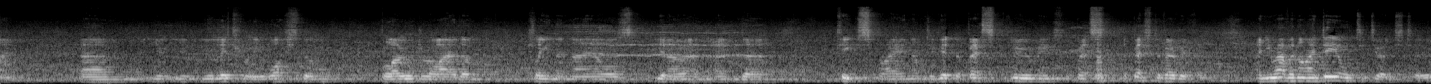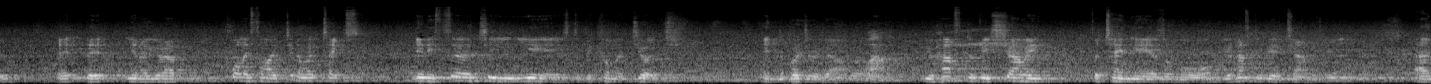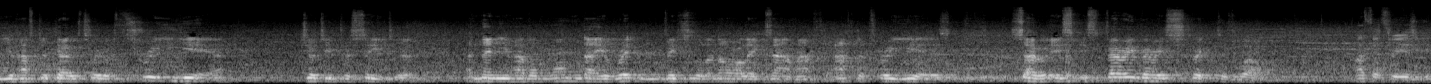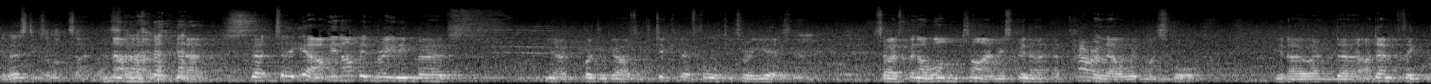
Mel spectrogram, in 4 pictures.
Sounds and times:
Speech: 0:00.0 - 0:21.3, 0:21.9 - 0:41.4, 0:42.2 - 0:55.0, 0:55.6 - 0:57.2
Inside, large room or hall: 0:00.0 - 0:57.2.

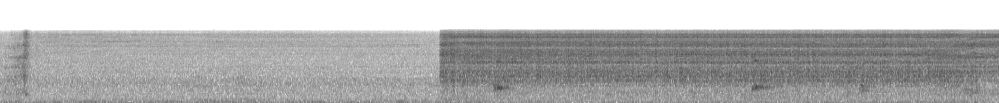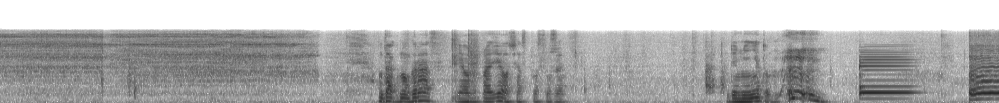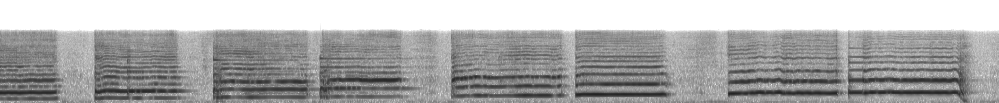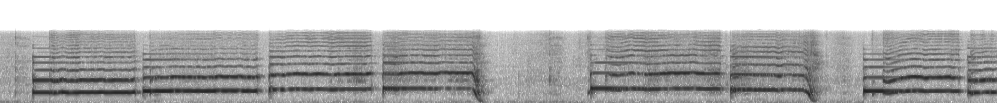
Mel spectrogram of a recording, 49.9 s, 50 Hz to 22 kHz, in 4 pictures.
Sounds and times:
Musical instrument: 0:23.2 - 0:30.8.

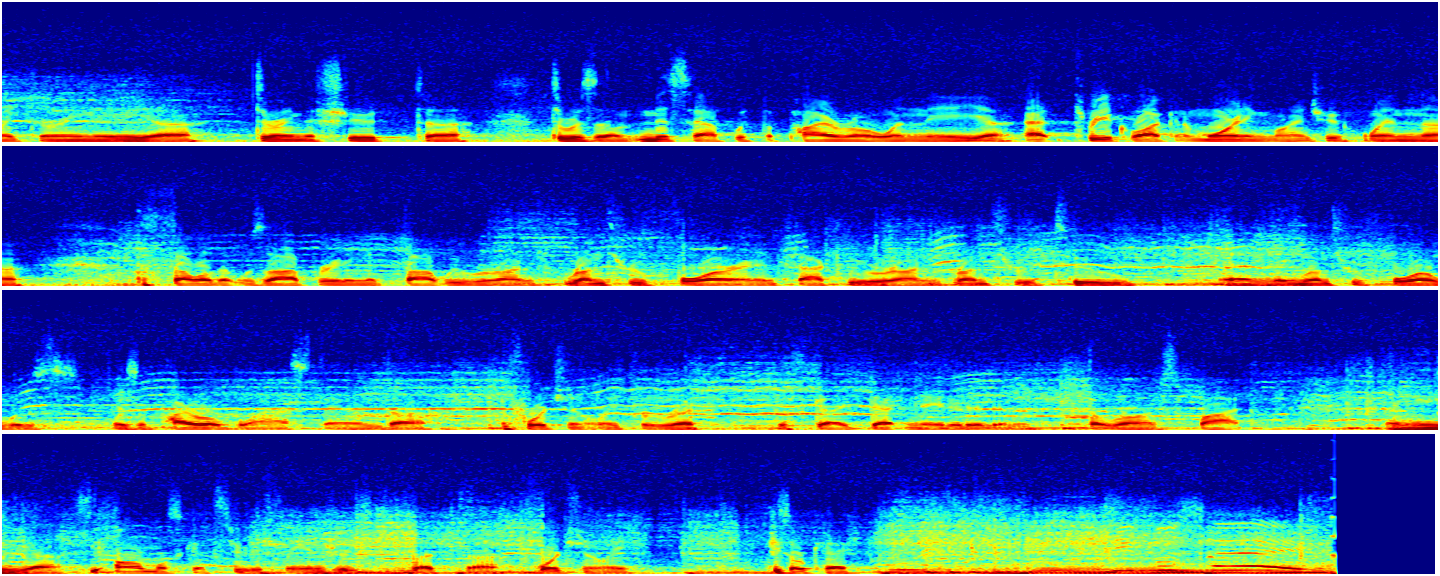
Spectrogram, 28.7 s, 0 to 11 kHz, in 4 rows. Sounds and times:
Music: 0:00.0 - 0:01.8, 0:07.1 - 0:28.2
Speech: 0:00.0 - 0:20.6, 0:21.3 - 0:24.8, 0:25.4 - 0:25.9.

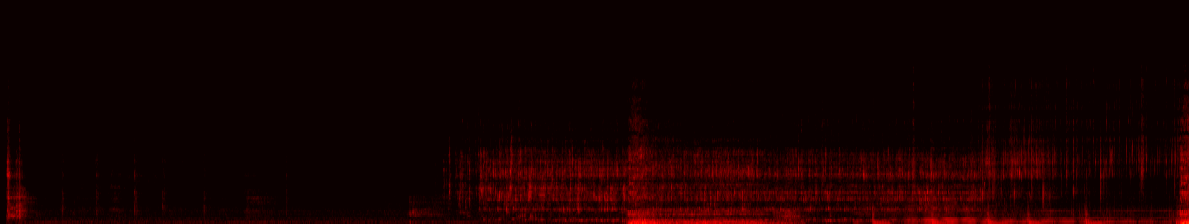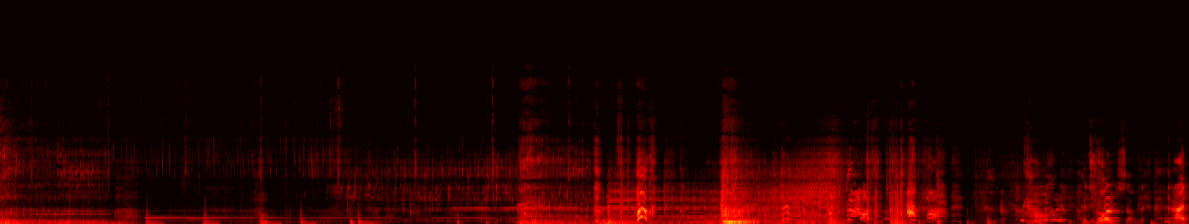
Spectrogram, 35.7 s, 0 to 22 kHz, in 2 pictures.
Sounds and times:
Water: 0:06.6 - 0:17.7, 0:20.0 - 0:26.7.

